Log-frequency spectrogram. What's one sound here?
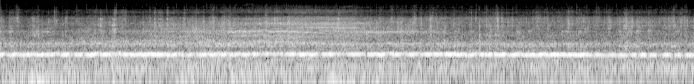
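Tyres rumble over a bumpy dirt track.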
